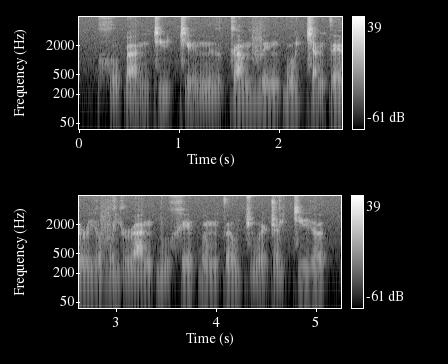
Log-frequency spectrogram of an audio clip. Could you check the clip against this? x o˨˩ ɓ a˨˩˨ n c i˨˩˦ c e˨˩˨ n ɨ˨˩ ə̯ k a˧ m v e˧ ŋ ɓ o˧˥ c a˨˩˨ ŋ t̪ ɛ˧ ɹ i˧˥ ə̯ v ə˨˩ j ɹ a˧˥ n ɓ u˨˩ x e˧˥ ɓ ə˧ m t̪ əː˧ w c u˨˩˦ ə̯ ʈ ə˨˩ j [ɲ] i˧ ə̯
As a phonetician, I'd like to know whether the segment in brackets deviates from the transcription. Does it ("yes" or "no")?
yes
